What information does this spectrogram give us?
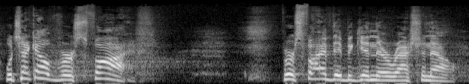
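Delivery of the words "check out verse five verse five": ordinary delivery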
